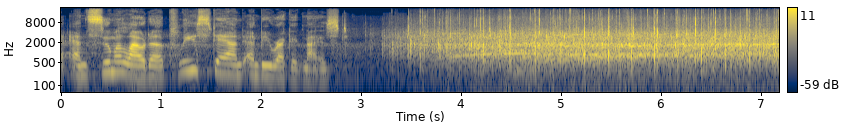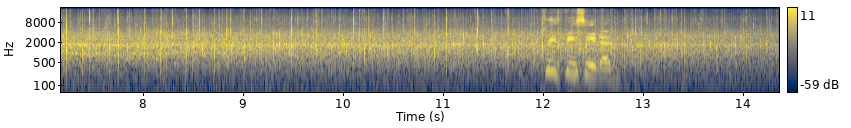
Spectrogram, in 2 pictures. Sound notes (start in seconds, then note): 3.7 all cheering; 4.0 all applauding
